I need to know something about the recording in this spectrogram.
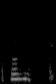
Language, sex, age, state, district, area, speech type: Assamese, female, 60+, Assam, Charaideo, urban, conversation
